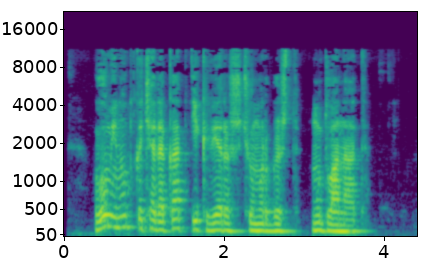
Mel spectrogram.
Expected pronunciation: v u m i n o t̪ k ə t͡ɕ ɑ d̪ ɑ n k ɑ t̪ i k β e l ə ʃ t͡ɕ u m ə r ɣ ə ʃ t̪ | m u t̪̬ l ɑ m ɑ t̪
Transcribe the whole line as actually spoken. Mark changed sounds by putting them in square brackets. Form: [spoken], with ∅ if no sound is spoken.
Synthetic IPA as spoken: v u m i n [u] t̪ k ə t͡ɕ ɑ d̪ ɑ [∅] k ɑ t̪ i k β e [ɾ] ə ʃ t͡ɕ u m ə r ɣ ə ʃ t̪ | m u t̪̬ l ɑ [n] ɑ t̪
